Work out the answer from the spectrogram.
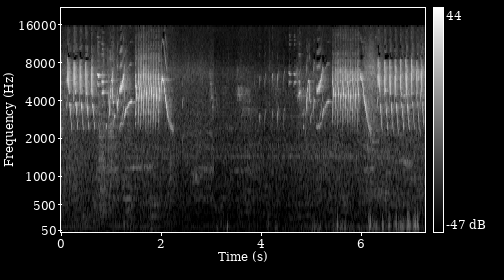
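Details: Wild parva goldfinch recorded in the El Tarf region of Algeria at Bouthelja, giving repeated buzzy trills and tinkling twitter phrases, with a quieter pause between the two bursts.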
